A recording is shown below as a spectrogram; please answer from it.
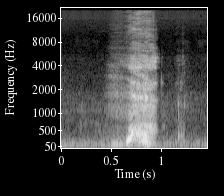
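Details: Adult with persistent intractable hiccups since December 2015, also breathing and choking spasms and erratic stomach sphincter control, cause undiagnosed; a single sharp, voiced hiccup with a sudden inward catch; hiccups recur every 1-3 seconds for hours to days.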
